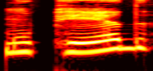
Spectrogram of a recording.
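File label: "moped", Norwegian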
